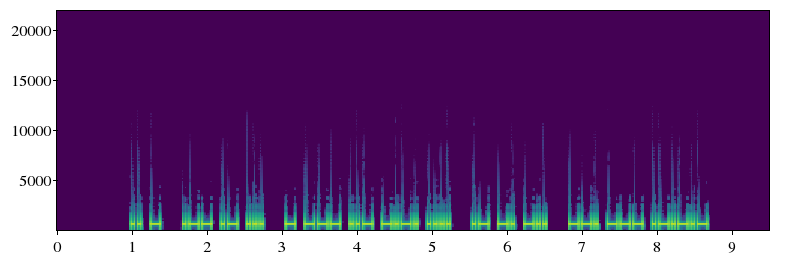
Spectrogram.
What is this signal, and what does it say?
Morse code, heard as a keyed tone, about 28 wpm, 700 Hz. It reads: IT WAS TOUCH AND GO.
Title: Sentences from Top 1200 Words 28wpm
